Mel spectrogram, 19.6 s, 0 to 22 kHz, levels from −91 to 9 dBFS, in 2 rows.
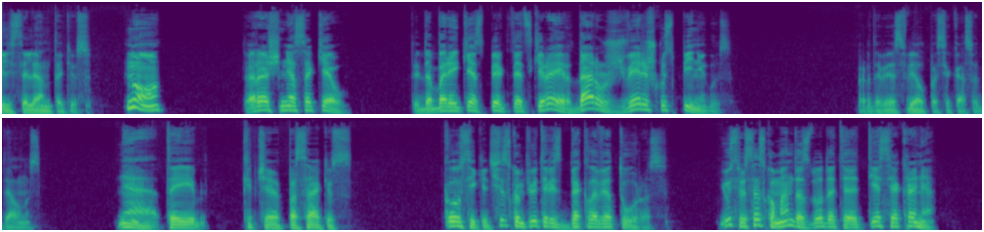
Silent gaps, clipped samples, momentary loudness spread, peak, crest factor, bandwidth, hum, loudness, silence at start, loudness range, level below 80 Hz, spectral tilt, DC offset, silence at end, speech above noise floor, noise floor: none; under 0.1%; 14 LU; 0 dBFS; 18 dB; 18.5 kHz; none; -18 LUFS; 0 s; 8 LU; -40 dBFS; -5.5 dB/octave; under 0.1%; 0.5 s; 55 dB; -72 dBFS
